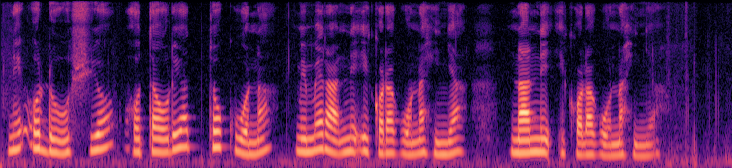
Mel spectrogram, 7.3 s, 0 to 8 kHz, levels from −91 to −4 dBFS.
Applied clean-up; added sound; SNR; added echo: none; none; none; none.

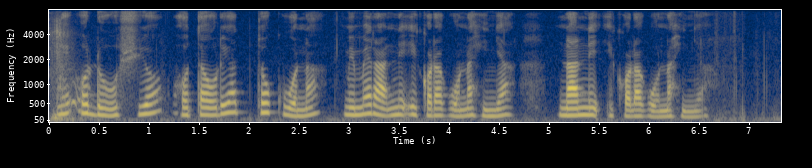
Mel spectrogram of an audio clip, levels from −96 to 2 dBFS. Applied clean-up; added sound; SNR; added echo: none; Slam / Tools; 17 dB; none.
